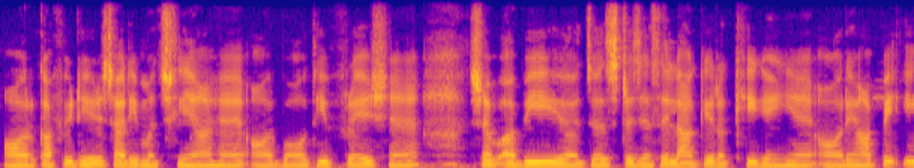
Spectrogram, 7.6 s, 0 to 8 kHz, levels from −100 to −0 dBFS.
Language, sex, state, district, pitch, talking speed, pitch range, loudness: Hindi, female, Uttar Pradesh, Jyotiba Phule Nagar, 165 Hz, 175 wpm, 165-175 Hz, -16 LUFS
